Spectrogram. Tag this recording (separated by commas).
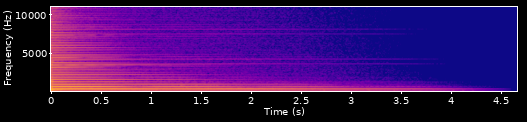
Plucked string instrument, Musical instrument, Music, Guitar, Acoustic guitar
